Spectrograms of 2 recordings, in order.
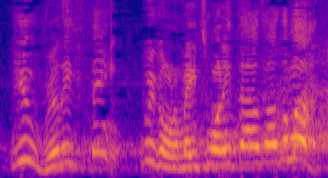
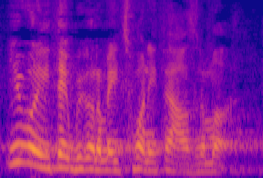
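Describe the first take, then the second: First: The question sounds surprised and impressed. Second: The question sounds doubtful and dismissive. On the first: The asker thinks the speaker truly believes it. "she said the same thing, but she said it differently" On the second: The asker thinks the speaker does not believe it. "That means you don't even believe it"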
